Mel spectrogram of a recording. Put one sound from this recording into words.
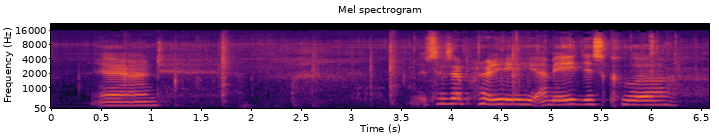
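A small toy motor whirs as plastic gears turn.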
